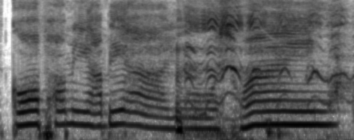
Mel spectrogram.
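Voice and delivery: high, drawn-out mock Japanese accent. Shown as a demonstration. Co-host takes the accent challenge, in a high Japanese accent. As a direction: stretch it out in a put-on Japanese accent. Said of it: "but say it in Japanese".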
